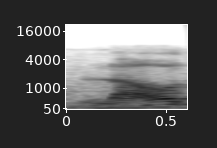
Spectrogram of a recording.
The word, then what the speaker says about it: 老: 你不是老师, L-A-O, third tone. 老 there meaning old.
